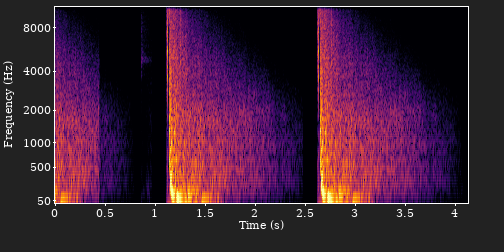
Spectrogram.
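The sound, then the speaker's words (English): Gunfire from pistols and rifles as a crew fights off robots aboard a ship: a few loud, booming shots, two of them complete with long decaying tails, spaced more than a second apart. “They are all equipped with pistols and rifles. They encounter THX-500s who are under Helix's control. It's only three of them, but the crew and the lieutenant and the captain take them out with their weapons.”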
